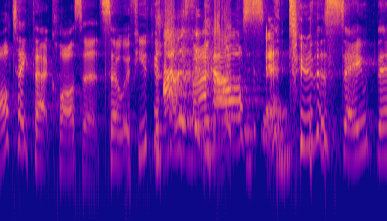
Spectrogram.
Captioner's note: laughing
